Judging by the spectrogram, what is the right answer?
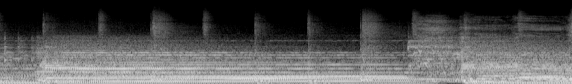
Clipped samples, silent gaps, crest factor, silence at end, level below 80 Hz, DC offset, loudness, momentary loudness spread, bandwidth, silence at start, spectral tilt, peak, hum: under 0.1%; none; 10 dB; 0 s; -22 dBFS; under 0.1%; -12 LUFS; 4 LU; 11 kHz; 0 s; -7.5 dB/octave; 0 dBFS; none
